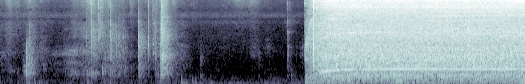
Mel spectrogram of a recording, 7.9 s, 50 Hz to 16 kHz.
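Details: Shark NV355 upright vacuum bought in 2018, about 3 years old, in a Florida condo; motor spins up quickly to a steady even whine with smooth airflow rush, no rattle; normal running.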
